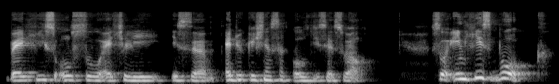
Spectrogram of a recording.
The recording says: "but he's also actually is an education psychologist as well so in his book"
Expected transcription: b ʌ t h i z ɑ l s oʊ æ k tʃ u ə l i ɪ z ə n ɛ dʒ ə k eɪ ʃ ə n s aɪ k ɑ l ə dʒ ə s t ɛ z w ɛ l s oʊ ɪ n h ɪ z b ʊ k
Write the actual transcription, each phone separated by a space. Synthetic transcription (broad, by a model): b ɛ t h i s ɑ l s oʊ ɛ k tʃ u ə l i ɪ s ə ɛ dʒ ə k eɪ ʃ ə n s aɪ k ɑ l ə dʒ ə s ɛ s w ɛ l s oʊ ɪ n h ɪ s b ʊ k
